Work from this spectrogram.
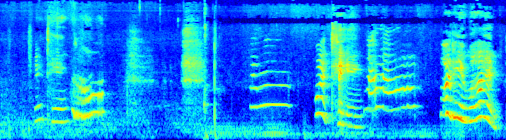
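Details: Five-month-old female Maine Coon kitten chattering indoors while a woman talks to her before feeding, a series of short varied meows and chirping trills, some rising and bending, mixed with the woman's voice.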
